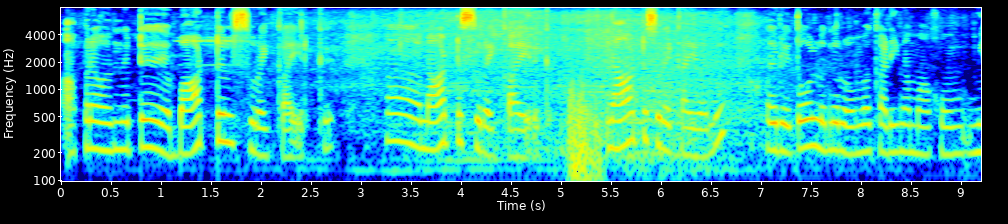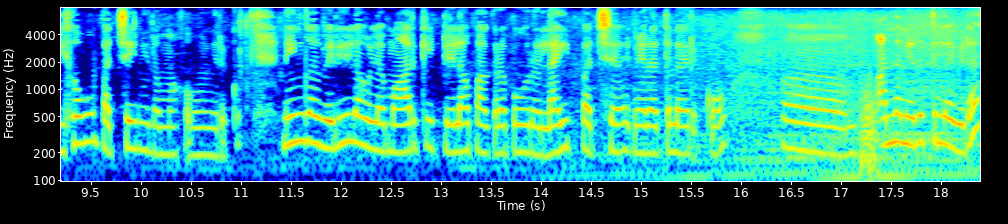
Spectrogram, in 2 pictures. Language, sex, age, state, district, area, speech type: Tamil, female, 45-60, Tamil Nadu, Tiruvarur, rural, spontaneous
